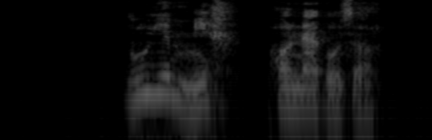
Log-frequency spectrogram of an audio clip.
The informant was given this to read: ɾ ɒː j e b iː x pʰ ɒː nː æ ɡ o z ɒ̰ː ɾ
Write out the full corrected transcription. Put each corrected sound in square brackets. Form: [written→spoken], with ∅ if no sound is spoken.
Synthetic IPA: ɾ [ɒː→uː] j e [b→m] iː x pʰ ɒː [nː→n] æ ɡ o z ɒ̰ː ɾ

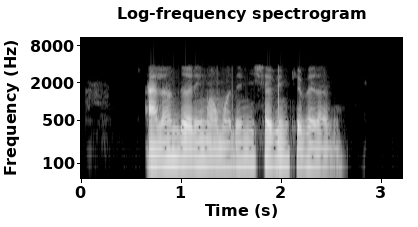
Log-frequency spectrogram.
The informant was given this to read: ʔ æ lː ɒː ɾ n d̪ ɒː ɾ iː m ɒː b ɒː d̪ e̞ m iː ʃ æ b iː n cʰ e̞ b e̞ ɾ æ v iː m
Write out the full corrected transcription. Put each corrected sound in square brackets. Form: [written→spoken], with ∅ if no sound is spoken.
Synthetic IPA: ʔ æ [lː→l] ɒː [ɾ→∅] n d̪ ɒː ɾ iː m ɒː [b→m] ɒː d̪ e̞ m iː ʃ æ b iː [n→m] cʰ e̞ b e̞ ɾ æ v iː m

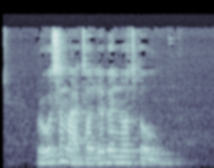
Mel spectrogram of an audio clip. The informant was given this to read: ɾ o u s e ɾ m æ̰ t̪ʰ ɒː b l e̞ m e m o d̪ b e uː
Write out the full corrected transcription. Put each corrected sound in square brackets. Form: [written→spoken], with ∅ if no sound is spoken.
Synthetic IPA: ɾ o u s e [ɾ→∅] m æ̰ t̪ʰ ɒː [b→∅] l e̞ [m→b] e [m→n] o [d̪→t̪] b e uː

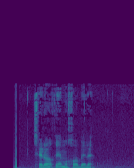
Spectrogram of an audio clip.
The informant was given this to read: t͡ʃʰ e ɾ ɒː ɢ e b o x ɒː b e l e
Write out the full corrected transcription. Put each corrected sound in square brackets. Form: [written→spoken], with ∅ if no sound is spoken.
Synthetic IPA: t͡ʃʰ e ɾ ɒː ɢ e [b→m] o x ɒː b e [l→ɾ] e

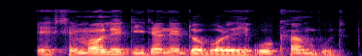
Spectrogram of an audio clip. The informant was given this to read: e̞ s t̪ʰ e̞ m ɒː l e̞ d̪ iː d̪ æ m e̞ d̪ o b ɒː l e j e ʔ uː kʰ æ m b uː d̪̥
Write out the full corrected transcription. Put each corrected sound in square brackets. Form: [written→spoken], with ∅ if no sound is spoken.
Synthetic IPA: e̞ [s→h] t̪ʰ e̞ m ɒː l e̞ d̪ iː d̪ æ [m→n] e̞ d̪ o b ɒː [l→ɾ] e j e ʔ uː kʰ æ m b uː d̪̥

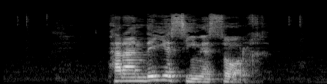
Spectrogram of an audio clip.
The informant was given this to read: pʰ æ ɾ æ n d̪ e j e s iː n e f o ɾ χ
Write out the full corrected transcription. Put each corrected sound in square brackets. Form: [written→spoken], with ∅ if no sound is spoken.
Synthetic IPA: pʰ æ ɾ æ n d̪ e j e s iː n e [f→s] o ɾ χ

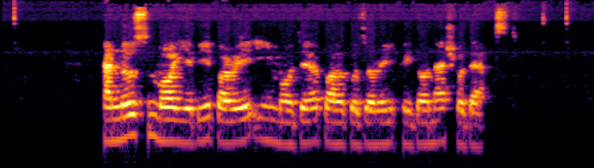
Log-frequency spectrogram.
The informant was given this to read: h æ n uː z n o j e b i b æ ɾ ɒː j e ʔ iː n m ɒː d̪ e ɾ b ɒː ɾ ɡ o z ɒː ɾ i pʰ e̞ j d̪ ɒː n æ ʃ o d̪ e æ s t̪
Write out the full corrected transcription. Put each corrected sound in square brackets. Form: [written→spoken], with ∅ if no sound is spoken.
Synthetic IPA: h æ n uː z [n→m] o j e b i b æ ɾ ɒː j e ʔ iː n m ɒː d̪ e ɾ b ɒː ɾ ɡ o z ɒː ɾ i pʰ e̞ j d̪ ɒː n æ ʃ o d̪ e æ s t̪

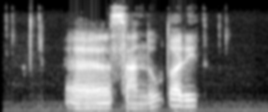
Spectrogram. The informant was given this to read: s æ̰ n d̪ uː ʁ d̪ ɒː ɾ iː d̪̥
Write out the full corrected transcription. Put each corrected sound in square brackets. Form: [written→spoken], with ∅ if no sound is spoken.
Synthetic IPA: s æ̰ n d̪ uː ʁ d̪ ɒː ɾ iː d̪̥

